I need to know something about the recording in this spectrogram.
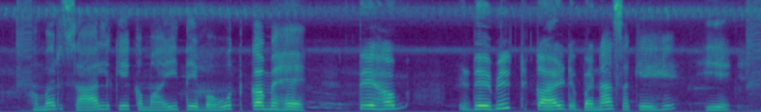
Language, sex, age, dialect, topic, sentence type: Magahi, female, 18-24, Northeastern/Surjapuri, banking, question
